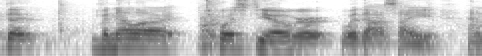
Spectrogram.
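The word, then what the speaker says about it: açaí: to for me to order and I order acai bowl as I have learned it is pronounced and so stupid people there you go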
